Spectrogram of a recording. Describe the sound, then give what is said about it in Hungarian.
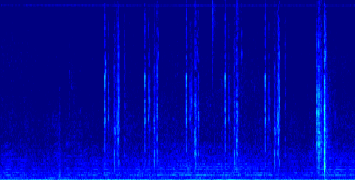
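Flies buzz around a backpack with rotting meat inside: a faint, continuous droning hum, broken by several brief, louder buzzing passes as they fly close. “Azért vannak körülöttem a legyek. Mert szerintem rohadt, valami rohad a hátizsákomban.”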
